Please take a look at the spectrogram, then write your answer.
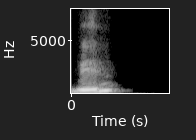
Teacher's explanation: You make the sound of qalqala on ba, and you do not make the sound of the noon in the bin.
